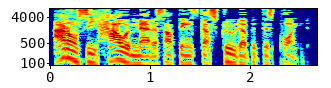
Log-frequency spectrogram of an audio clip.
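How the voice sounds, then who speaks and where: An actor playing an earnest, dutiful, plainspoken militia lieutenant in a post-apocalyptic video game. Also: male voice, low-pitched, brisk, a bit bright, breathy edge, dry recording, studio quality. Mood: earnest, concerned. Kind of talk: video game character dialogue.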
